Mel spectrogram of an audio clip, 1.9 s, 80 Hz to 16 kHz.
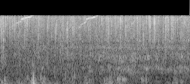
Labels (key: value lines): label: biophony, dolphin
recorder: SoundTrap 500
